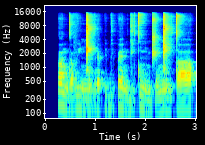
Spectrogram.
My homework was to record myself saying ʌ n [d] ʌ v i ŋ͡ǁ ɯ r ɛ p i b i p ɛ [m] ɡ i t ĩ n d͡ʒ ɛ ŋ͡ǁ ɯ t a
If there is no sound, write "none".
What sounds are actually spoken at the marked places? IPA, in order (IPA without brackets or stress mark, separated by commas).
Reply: d, n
